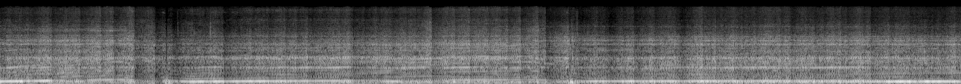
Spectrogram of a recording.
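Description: Opel Manta Guy Fréquelin's 1.8-litre eight-valve four-cylinder engine under full throttle in a 0 to 100 km/h run, heard from inside the cabin. Its pitch climbs through the gears and drops sharply at two upshifts, about one and a half seconds in and a little past halfway.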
